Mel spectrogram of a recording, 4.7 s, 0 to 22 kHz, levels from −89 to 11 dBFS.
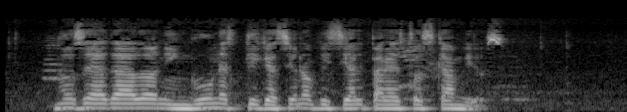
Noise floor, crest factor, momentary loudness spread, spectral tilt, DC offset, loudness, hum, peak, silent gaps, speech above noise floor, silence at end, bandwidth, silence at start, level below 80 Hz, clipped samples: -59 dBFS; 16 dB; 6 LU; -5 dB/octave; under 0.1%; -23 LUFS; none; -8 dBFS; none; 37 dB; 0.95 s; 10.5 kHz; 0.35 s; -58 dBFS; under 0.1%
